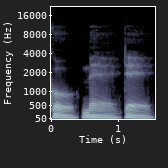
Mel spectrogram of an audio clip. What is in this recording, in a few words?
"komete", concat syllables; Affixing experiment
